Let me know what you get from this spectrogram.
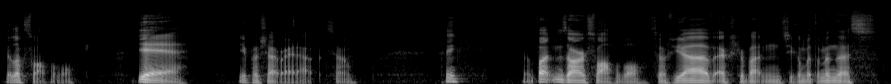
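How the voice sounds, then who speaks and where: A man's voice: low voice, moderate pace, creaky, long pauses. A man with a lisp hosting a casual product review, chatty and rambling with frequent asides. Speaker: tech reviewer, channel host.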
